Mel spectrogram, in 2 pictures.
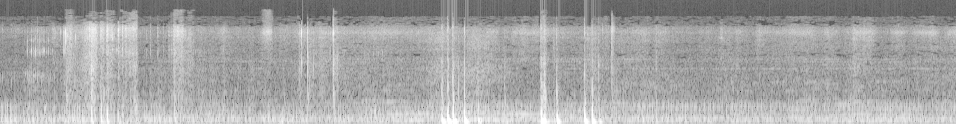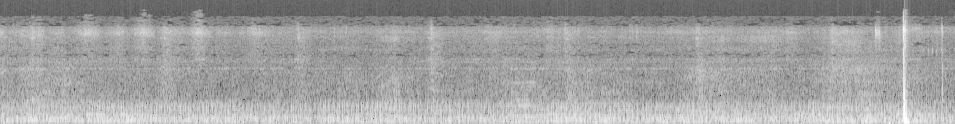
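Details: Kitten sitting on a sofa and asking for affection, purring softly and steadily throughout in a low continuous rumble, broken by a few brief soft thumps and clicks early on in a quiet indoor room.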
